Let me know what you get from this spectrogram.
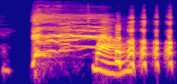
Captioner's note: Chloe laughs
